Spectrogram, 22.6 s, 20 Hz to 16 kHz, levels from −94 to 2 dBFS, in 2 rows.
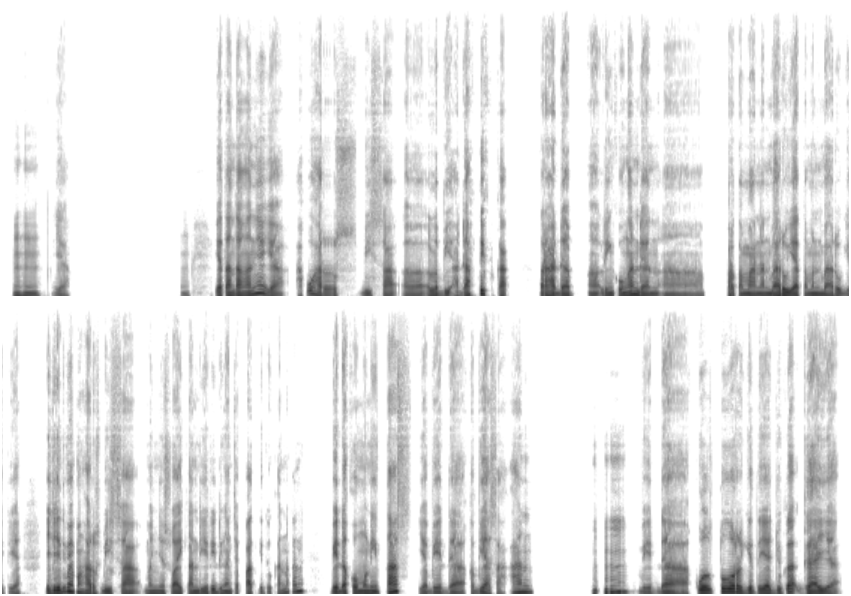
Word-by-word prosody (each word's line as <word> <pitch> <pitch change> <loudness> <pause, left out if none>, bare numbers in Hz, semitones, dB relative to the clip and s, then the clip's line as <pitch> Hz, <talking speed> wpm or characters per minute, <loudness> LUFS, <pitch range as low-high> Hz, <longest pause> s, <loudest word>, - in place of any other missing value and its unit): Mhm, 110 -5 -4 0.2
iya. 90 -5 -11 1.5
Mmm. 95 -1 -17 0.3
Ya 130 - +3
tantangannya 135 +9 +2
ya 110 -4 -2 0.2
aku 175 - -6
harus 110 -4 -6
bisa, 100 -2 -6
eee, 95 -1 -6
lebih 105 0 -1
adaptif, 115 - -1
Kak, 115 -1 -2 0.4
terhadap, 100 -1 +1 0.2
eee, 100 -1 -4
lingkungan 105 +8 +1
dan, 95 -1 -1
eee, 90 0 -9 0.3
pertemanan 95 0 -1
baru 140 +8 +5
ya, 110 -5 +5
teman 95 -1 -2
baru 95 +4 -1
gitu 90 +1 -9
ya. - - -9 0.4
Jadi 125 +8 +5
memang 180 -6 +5
harus 115 -2 -1
bisa 105 0 -1
menyesuaikan 105 -2 -2
diri 105 +8 0
dengan 105 -7 -3
cepat - - -3
gitu - - -12
karena 145 - -6
kan 195 +6 -1 0.3
beda 100 +1 +3
komunitas 115 - +3
ya 105 - -5
beda 95 -1 -3
kebiasaan 105 - -2 0.8
mhm, 165 +7 -1
beda 95 0 -3
kultur 160 +2 +7
gitu 115 -3 0
ya 120 0 +5
juga 125 +8 +2
gaya 110 -2 +2
105 Hz, 125 wpm, -25 LUFS, 95-125 Hz, 1.5 s, kultur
